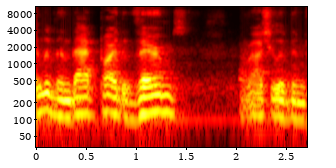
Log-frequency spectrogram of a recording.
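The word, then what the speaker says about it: Worms: in that part the verms rashi lived in verms so it's pronounced in a German way not in a French way but um that means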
